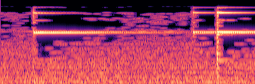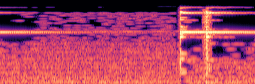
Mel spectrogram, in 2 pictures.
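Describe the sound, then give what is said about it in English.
A small meditation bell is struck as softly as possible about five times to end a meditation, single then paired strikes, each bright ring lingering and fading gently over a quiet room hum. “I'm now going to ring this little bell as softly as I can.”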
